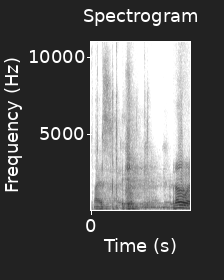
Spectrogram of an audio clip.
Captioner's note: laughter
